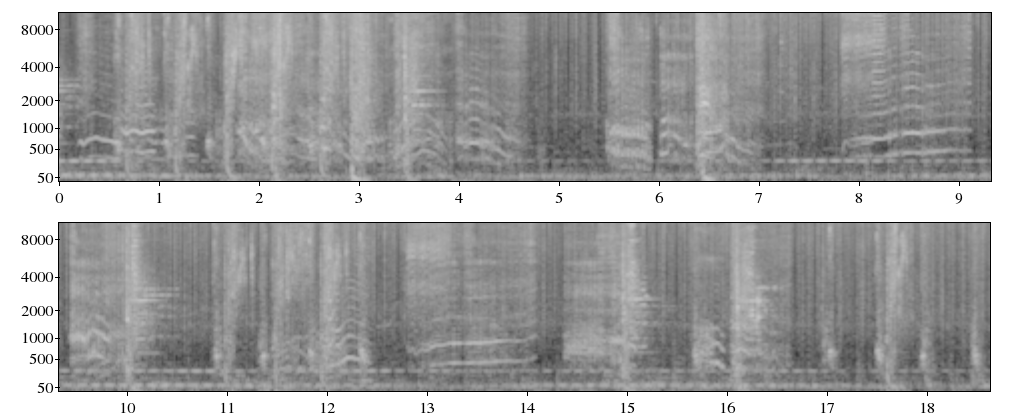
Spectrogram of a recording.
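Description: A spear strikes an insect with sharp thwacks.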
